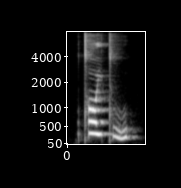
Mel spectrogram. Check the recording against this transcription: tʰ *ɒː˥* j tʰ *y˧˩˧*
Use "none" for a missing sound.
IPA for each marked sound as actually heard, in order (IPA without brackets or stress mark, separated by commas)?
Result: ɒː˥, u˧˩˧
